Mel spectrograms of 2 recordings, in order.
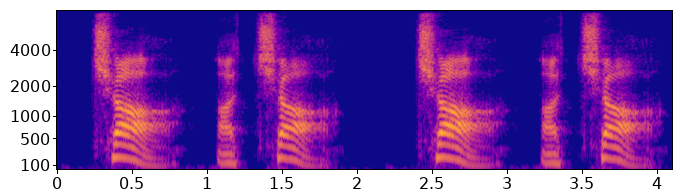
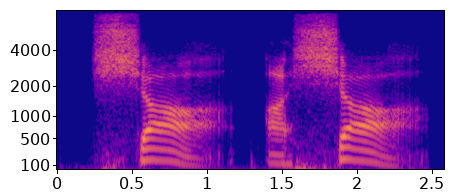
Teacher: La CH es como una combinación entre T y SH. · el portugués no tiene la consonante CH, sino que usa la SH. En ese sentido, debemos estar conscientes que la CH en realidad es un africado.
